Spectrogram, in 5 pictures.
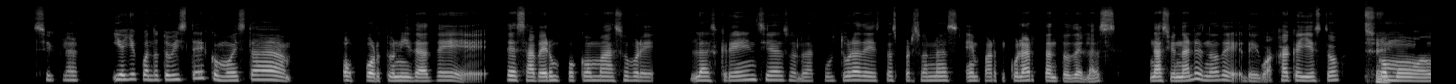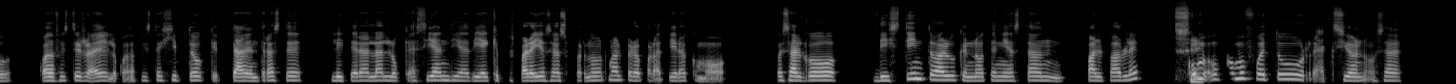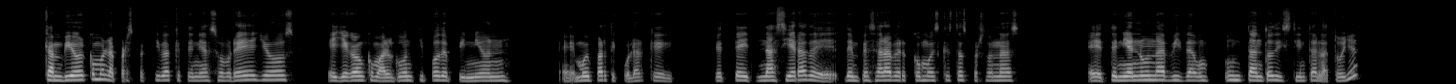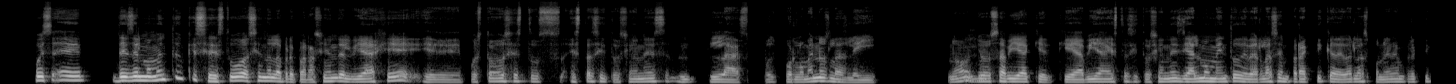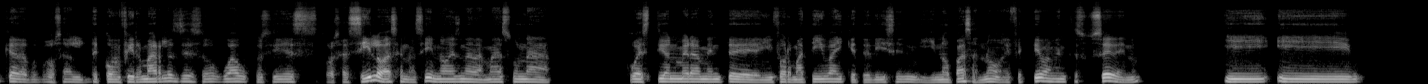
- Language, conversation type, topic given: Spanish, podcast, ¿Qué aprendiste sobre la gente al viajar por distintos lugares?
- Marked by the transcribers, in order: none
